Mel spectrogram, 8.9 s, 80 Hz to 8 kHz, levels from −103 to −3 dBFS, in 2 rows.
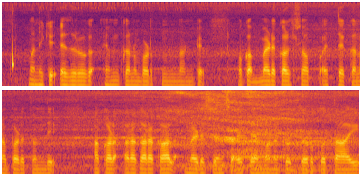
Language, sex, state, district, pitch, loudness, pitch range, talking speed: Telugu, male, Andhra Pradesh, Sri Satya Sai, 105 Hz, -20 LUFS, 105-110 Hz, 100 wpm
